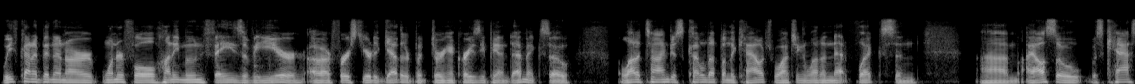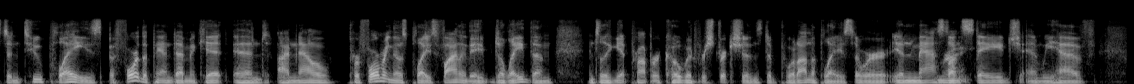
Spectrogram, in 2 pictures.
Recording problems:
garbled, watery; badly; nothing above 8 kHz

